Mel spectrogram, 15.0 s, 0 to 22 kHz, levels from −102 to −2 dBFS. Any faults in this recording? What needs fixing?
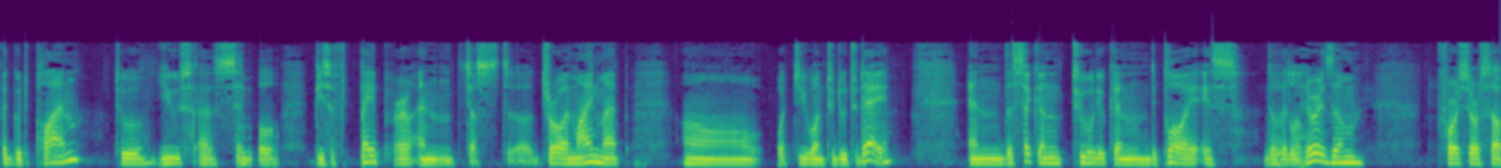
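The whole clip has a rough, grainy edge, with noise sitting between the voice harmonics and a synthetic top end. That's most likely low-delay AAC compression at a low bitrate, something like AAC-ELD around 32 kbps, where the short frames can't resolve pitch cleanly. Raising the call bitrate would clear that up.

There are several smeared, phasey patches from AAC frame loss with concealment. The decoder is papering over missing frames from the last good spectrum. The first runs from 2.30 to 2.81 s, between "plan to use a" and "piece of", scattered gaps with the longest run about 70 ms. The next is 3.86 to 4.00 s, just after "piece of". Then 7.71 to 7.85 s, between "a mind map uh" and "you want to do". Then 12.77 to 13.08 s, again scattered, and finally 14.29 to 14.44 s. Adding jitter buffering or forward error correction on the network path would prevent these.

From 8.63 to 12.13 s you get regular little ticks every 0.5 s, about seven of them. 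These are periodic USB or driver dropouts, where something blocks the audio path and roughly half a millisecond gets skipped each time. Tracking down the background task hogging the USB bus or driver would stop them.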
